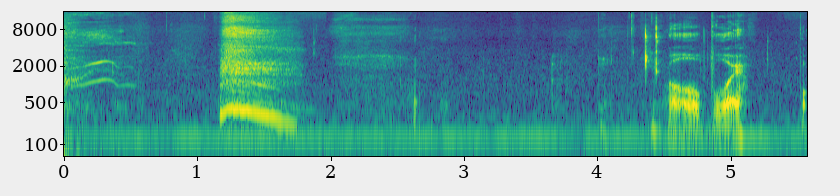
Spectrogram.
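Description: A pet cat meows indoors: one clear, rising-falling meow, then a pause and a pair of quicker meows near the end, over a low steady hum.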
